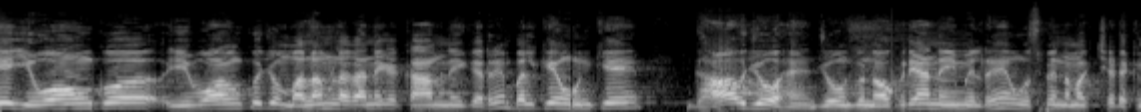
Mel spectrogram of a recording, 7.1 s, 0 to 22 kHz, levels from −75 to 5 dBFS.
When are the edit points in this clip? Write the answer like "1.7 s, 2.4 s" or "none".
none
